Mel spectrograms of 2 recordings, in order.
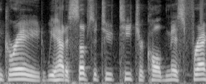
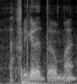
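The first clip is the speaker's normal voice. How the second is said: whispered resigned shrug; 10 semitones lower, 18 dB quieter, faster than usual. Real, not acted. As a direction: breathe it out softly.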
